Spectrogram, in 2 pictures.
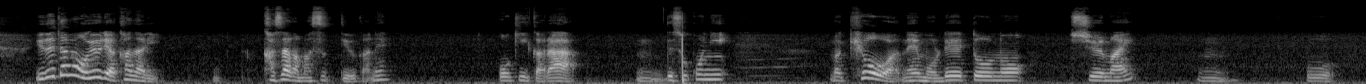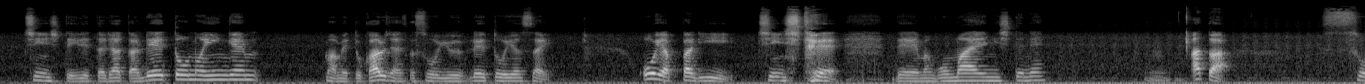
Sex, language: female, Japanese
